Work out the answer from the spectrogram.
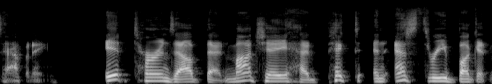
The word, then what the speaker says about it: Maciej: Yeah, but I actually looked up how to pronounce that, and it's Maciej.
